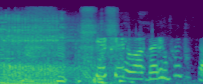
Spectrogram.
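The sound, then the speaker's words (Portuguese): A single loud, rough, rasping snore lasting under a second, harsh and dense with low rumble, from the speaker's cousin snoring at home, followed immediately by people talking. “Acabou de perder um ruído lá para casa. É o ronco do meu primo”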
